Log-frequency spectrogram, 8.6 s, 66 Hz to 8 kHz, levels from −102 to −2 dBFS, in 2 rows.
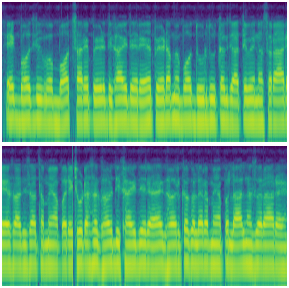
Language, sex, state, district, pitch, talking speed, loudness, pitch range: Hindi, male, Andhra Pradesh, Chittoor, 140 Hz, 330 wpm, -15 LUFS, 135-140 Hz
